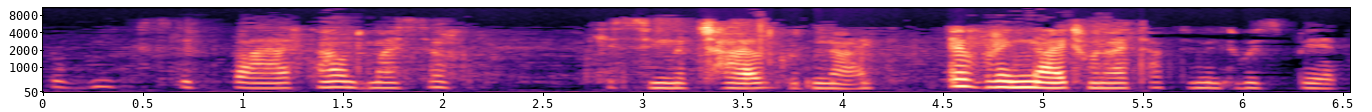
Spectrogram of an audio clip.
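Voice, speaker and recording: An actress playing a guarded, troubled governess in a clipped, dramatic 1940s radio style. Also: female voice, medium pitch, little pitch movement, moderate pace, close to an everyday voice. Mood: reflective. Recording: dull 1940s radio broadcast, music behind.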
